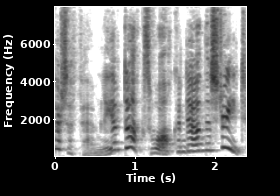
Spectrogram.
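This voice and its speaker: In a put-on character voice that is raised and projected, the speaker talks at a fairly quick pace with an extremely high pitch. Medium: read story. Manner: urgent.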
